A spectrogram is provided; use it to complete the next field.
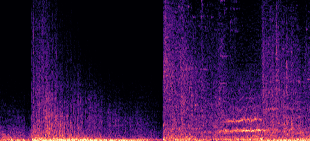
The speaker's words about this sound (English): I'm gonna mess you up. What kind of gun is that?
